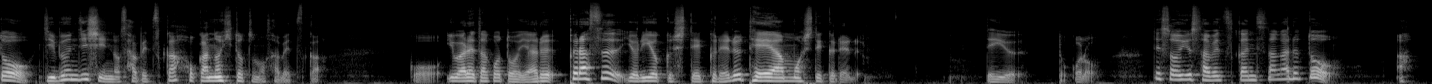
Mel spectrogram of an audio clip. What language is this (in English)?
Japanese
